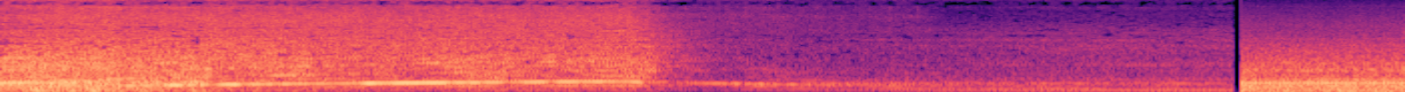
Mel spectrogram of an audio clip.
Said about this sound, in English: the Cobra is finally getting a dyno tune today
